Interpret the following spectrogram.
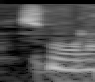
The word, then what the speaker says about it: small: بصوا بقى الكلمه الثانيه سم سم مول متفقين قبل كده ان الاي ال زي كلمه بول بننطقها او اوكي يبقى ادي كلمه سمول.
